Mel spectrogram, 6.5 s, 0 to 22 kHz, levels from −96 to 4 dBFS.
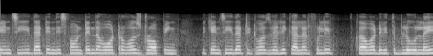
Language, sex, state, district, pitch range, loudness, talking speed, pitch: English, female, Punjab, Fazilka, 225-235 Hz, -17 LUFS, 195 wpm, 230 Hz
